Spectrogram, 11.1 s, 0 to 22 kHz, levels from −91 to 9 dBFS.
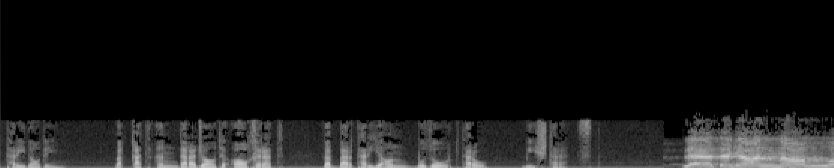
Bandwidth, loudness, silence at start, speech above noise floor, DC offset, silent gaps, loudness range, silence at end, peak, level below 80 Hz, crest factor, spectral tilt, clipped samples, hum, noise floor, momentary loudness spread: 7 kHz; -20 LUFS; 0.1 s; 26 dB; 0.5%; none; 5 LU; 0 s; -4 dBFS; -40 dBFS; 18 dB; -5 dB/octave; under 0.1%; none; -46 dBFS; 14 LU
